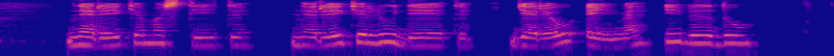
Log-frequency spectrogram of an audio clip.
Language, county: Lithuanian, Utena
